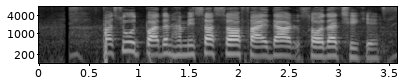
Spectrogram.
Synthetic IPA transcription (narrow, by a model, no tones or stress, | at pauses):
pɐsuʊt̪̚paːd̪ənɦɐmeːʃasɔfaːjd̪aːɾsɔːd̪at͡ʃʰiːkẽː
